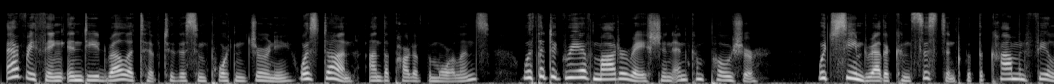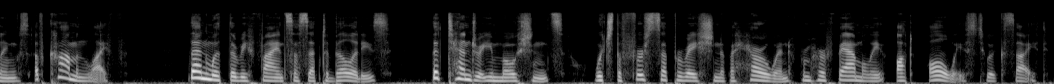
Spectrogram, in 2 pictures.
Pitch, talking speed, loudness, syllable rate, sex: 190 Hz, 155 wpm, -20 LUFS, 5.4 syllables/s, female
